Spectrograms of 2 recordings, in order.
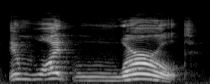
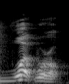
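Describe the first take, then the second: First: "In what world?" stretched very slow, higher and louder, weight on "what"; drawn-out disbelief. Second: Said in the usual way. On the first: Real, not acted. Vlogger asking the poster, in slow drawn-out disbelief. Incredulous rant at Reddit poster.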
